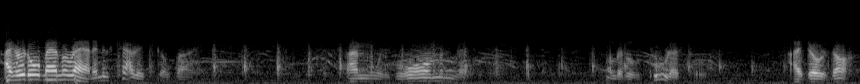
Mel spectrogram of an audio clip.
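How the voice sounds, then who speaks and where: On a tinny, noisy 1940s radio recording, an actor plays an earnest, anxious blind young man, narrating tensely with dramatic, intense, emotionally urgent delivery. His natural voice is fairly high, moving at a moderate pace and pausing often.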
